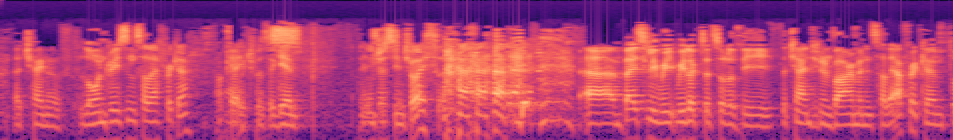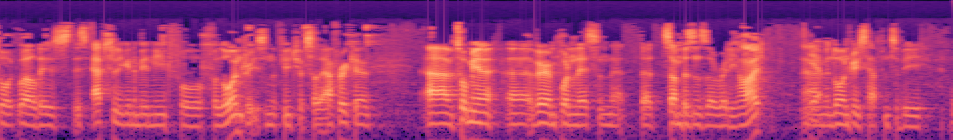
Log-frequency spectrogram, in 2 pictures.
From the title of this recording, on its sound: Recorded at Innovation Bay Sydney breakfast event - 18 May 2016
